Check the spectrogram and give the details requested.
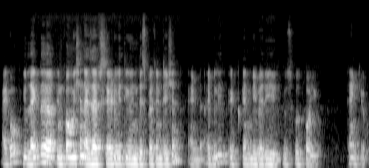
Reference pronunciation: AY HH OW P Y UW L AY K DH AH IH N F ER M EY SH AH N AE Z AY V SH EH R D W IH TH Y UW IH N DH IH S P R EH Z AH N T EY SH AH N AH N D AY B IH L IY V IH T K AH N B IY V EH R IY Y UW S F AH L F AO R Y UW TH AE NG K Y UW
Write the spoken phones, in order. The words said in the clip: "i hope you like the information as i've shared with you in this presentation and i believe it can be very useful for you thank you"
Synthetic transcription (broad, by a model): AY HH OW P Y UW L AY K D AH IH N F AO M EY SH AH N AE Z AY V S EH D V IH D Y UW IH N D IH S P R EH Z AH N T EY SH AH N AH N D AY B IH L IY V IH T K AH N B IY V EH R IY Y UW S F AH L F AO R Y UW T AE NG K Y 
